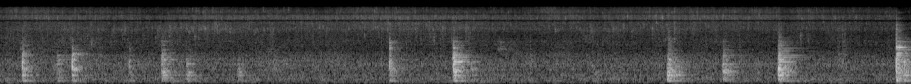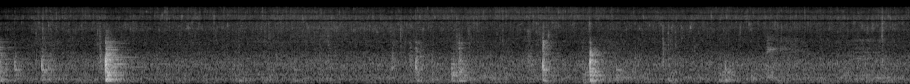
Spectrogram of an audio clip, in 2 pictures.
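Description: Shallots and garlic frying in butter and olive oil in a stainless steel pan, a steady sizzle, with a wooden spoon knocking and scraping against the pan at irregular intervals as they are stirred.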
